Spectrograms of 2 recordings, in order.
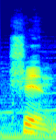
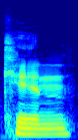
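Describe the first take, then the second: First: The name begins with a ch sound. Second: The name begins with a hard k sound. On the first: The speaker calls it right. "Yeah, that's right" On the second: The speaker calls it wrong. "It's not Kin"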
